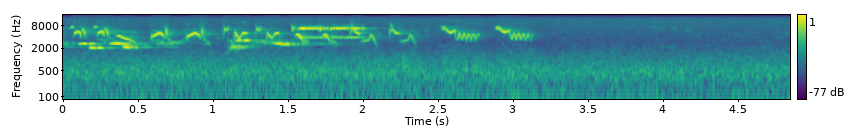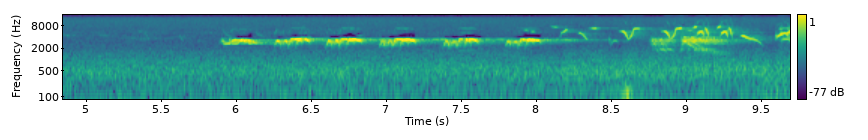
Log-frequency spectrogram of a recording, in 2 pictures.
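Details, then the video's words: Indigo bunting in a forest giving two bursts of high, sweet song: a jumble of quick slurred notes, a pause of about three seconds, then a second phrase of paired buzzy notes. "Indigo Bunting in the Forest"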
